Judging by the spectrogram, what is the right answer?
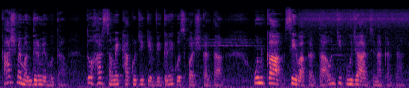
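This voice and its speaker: A woman's voice: fairly low pitch, lively intonation, measured pace, a bit bright, a little hiss or hum. A woman voicing a pious young man who longs to serve in a temple, in a spoken story. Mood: longing. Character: pious young man stuck in a brothel job, longing.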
